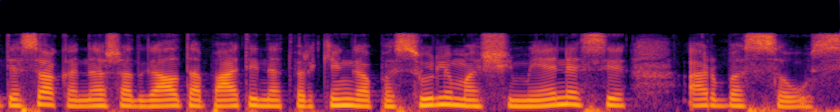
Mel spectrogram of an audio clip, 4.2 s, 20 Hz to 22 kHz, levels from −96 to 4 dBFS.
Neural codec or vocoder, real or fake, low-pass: none; real; 7.2 kHz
